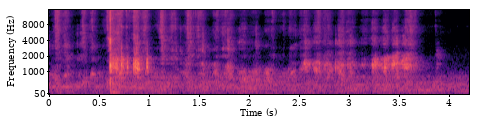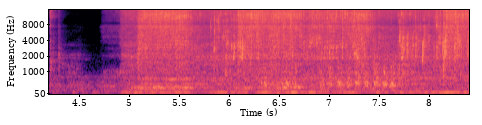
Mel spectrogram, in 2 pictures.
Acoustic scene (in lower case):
restroom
